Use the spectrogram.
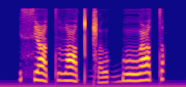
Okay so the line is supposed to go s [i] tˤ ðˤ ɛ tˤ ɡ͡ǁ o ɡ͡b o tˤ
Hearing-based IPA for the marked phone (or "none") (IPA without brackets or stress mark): i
